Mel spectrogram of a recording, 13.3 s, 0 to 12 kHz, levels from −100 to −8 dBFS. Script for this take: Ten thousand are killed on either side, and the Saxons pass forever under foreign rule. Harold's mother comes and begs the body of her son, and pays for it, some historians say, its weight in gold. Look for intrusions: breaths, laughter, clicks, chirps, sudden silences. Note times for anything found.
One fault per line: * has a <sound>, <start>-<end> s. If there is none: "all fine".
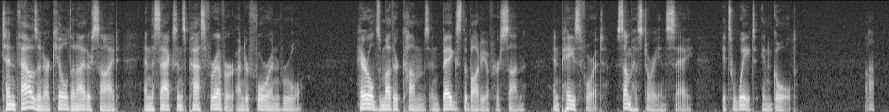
* has a laugh, 13.0-13.1 s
